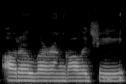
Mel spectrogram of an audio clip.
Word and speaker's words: Otolaryngology: sort of a day on the life in Otolaryngology head and neck surgery yes Oh to learn Goldy Otolaryngology I've heard both pronunciations thank you either way you're good Oh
